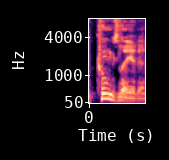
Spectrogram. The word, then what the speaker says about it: Kungsleden: mistake but be Kung rather than kung so Kung leaden okay k k Kung is King lead is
